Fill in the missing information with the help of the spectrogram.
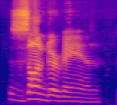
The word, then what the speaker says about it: Zondervan: Zondervan.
